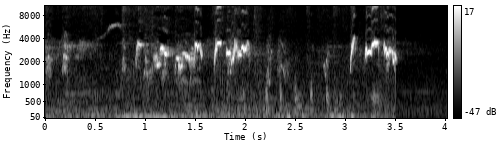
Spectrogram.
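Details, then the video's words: Red-whiskered bulbul, a female calling to set males singing: rolling, bubbly whistled notes in a steady stream, closing with three loud, sharp phrases before stopping abruptly. "Chào Mào Mái Kích Trống"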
